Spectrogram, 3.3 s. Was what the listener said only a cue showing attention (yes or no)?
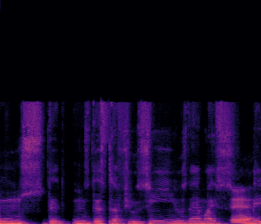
no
